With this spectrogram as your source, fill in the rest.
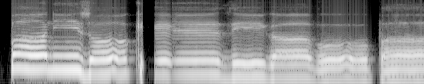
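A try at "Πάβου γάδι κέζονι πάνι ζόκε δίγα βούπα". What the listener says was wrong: Wih, mantap. Good, lulus.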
